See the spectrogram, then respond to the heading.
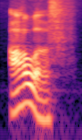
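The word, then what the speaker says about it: aleph: will be one of the two consonants that nowadays are silent alive is one of them next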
